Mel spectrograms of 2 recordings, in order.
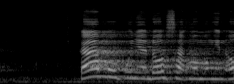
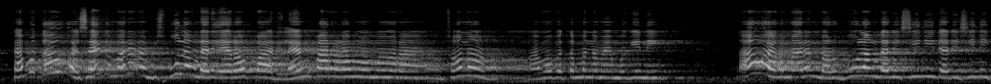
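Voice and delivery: show-off bragging; 3 semitones higher than usual. Retold or imitated. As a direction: boast to impress, a bit lebay. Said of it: "Ceritanya lebay". (pamer dengan gaya lebay)

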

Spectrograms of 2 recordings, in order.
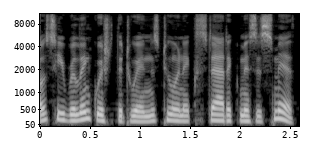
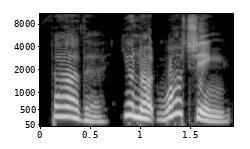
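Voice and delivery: put-on accusing child; 6 semitones higher, 3 dB louder, slower than usual. A narrator's reading. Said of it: "Maggie accused him".

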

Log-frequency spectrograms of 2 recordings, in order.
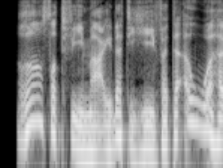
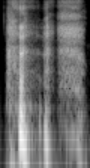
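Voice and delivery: brief, light chuckle; narrated character's small laugh; short laugh; 4 dB quieter than usual. A narrator's reading. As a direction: chuckle briefly before speaking. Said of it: "ضحك أدهم وقال".

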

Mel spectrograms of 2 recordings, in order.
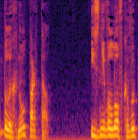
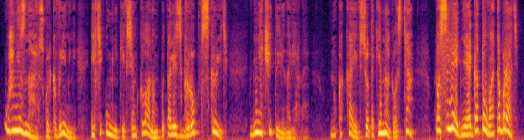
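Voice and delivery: high, raised aggrieved complaint; indignant rant; 5 semitones higher, 5 dB louder than usual. A narrator's reading. Ксенобайт complains about the clan breaking into his coffin, indignant. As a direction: rail at their cheek, rising to a loud cry.

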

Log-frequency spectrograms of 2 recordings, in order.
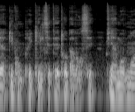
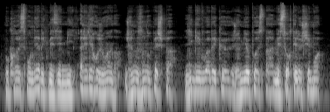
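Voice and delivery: high, heated string of orders; acted indignant tirade; angry dismissal; 4 semitones higher, 3 dB louder than usual. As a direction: throw him out with mounting insistence. Rousseau angrily orders Gilbert out.

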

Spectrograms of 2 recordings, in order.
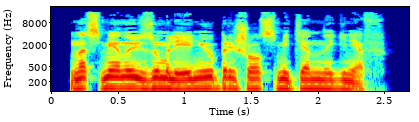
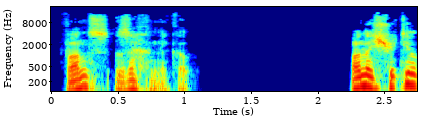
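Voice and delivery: plain reading voice

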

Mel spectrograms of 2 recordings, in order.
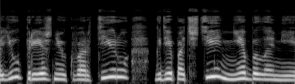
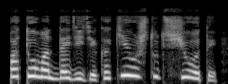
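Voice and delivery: higher, louder brush-off; dismissive; 5 semitones higher, 4 dB louder than usual. A narrator's reading. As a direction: wave the worry away briskly in the voice. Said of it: "отмахнулась Ольга Петровна".

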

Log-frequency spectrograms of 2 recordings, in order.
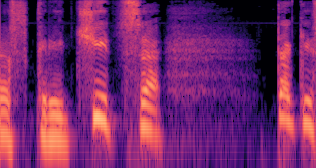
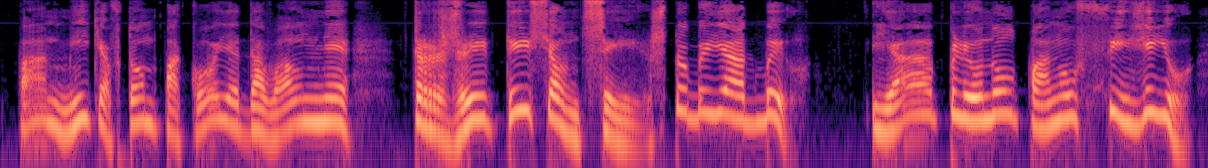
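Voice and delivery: boastful Polish pan; 7 semitones higher, 4 dB louder than usual. Acted. Пан хвастливо, с польским акцентом.

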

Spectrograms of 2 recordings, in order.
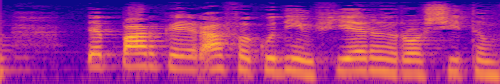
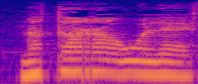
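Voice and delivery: hushed scolding; 7 dB quieter than usual. A narrator's reading. Secretary nudging the foolish helper, hushed. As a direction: scold under your breath. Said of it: "spuse încet secretarul".

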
